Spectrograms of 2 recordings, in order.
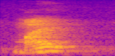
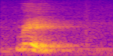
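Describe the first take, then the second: First: The word is said in an English accent. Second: The word is said in a Scottish accent. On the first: The speaker sounds like someone from England. "In England" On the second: The speaker sounds like someone from Scotland. "In Scotland"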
